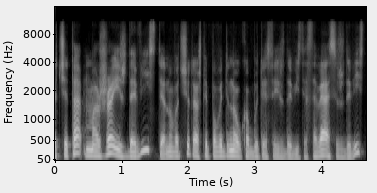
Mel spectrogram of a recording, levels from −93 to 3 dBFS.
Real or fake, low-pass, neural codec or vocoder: fake; 10.8 kHz; codec, 24 kHz, 1.2 kbps, DualCodec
